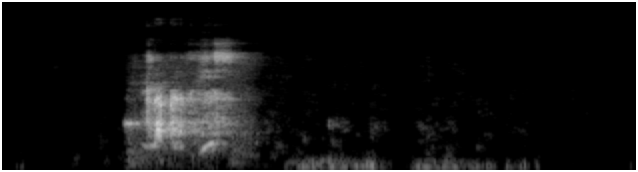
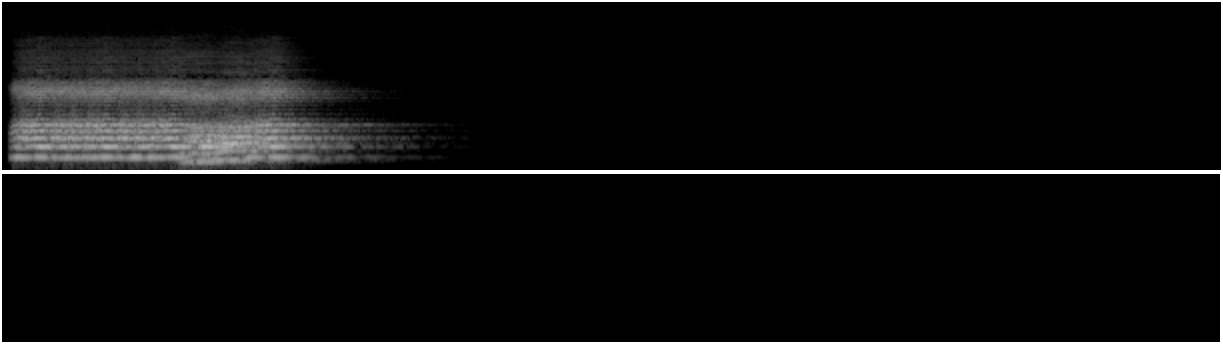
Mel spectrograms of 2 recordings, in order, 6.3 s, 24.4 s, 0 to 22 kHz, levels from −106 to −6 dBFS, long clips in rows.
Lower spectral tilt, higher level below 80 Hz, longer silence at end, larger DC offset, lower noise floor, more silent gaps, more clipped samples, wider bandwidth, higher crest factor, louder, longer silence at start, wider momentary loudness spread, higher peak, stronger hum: second, 2 dB/octave vs -5.5 dB/octave; first, -78 dBFS vs under -90 dBFS; second, 3.95 s vs 20.9 s; neither; second, -78 dBFS vs under -90 dBFS; neither; neither; about the same, 10 kHz vs 10.5 kHz; about the same, 28 dB vs 24 dB; first, -31 LUFS vs -41 LUFS; first, 1.2 s vs 0.05 s; first, 18 LU vs 10 LU; first, -12 dBFS vs -26 dBFS; neither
